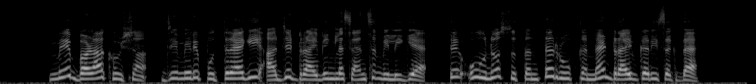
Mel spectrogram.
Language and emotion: Dogri, happy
